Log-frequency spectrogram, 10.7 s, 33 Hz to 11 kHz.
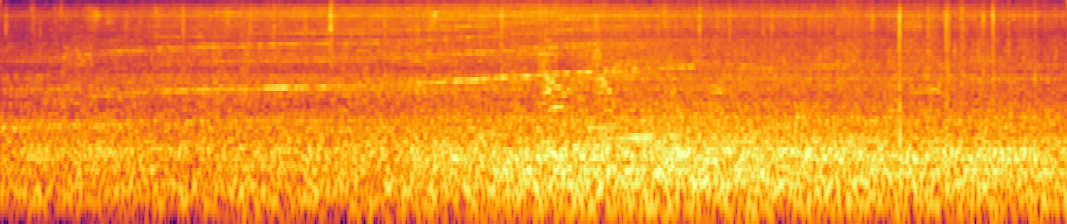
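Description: Airbus A330 cabin sound heard from a window seat: the jet engines run over a steady low rumble, with a whine that rises in pitch and grows louder over the first half as thrust is increased while the airliner taxis. It then holds steady.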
